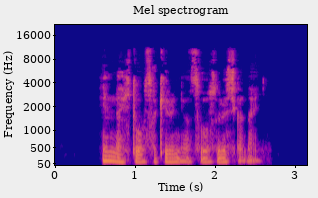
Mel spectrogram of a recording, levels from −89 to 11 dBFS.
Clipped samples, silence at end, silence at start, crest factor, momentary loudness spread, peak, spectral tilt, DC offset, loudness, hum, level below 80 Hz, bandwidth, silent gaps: under 0.1%; 0.6 s; 0.6 s; 20 dB; 11 LU; -8 dBFS; -4.5 dB/octave; under 0.1%; -26 LUFS; none; -52 dBFS; 11.5 kHz; none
